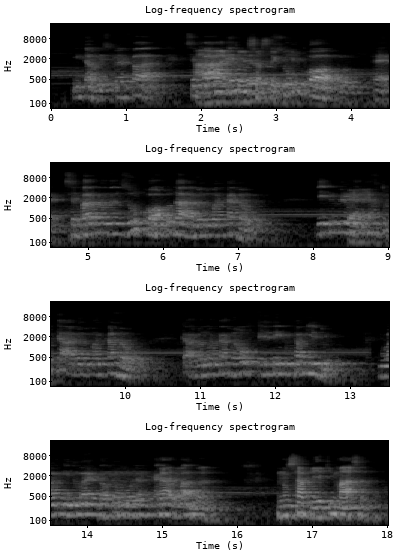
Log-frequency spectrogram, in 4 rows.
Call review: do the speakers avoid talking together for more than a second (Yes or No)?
No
